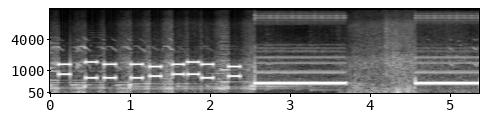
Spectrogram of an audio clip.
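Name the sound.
telephone dialing and ringing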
